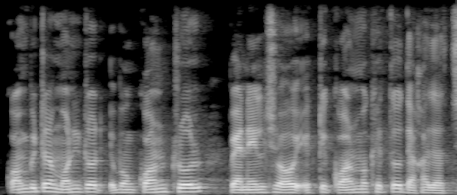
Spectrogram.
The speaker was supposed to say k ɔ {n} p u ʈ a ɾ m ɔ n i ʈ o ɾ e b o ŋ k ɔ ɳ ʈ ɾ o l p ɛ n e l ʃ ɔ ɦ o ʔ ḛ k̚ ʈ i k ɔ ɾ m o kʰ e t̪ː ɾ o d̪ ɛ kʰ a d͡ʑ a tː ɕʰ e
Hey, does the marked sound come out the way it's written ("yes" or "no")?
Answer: no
